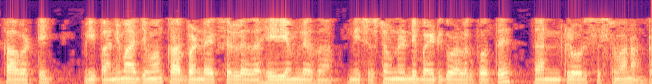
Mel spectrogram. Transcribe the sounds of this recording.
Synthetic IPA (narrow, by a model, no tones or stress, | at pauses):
kaːbɐʈːi | miːpɐnimaːd̪ʱjɐmɐmkaːɾbɐɳɖeːksɐɾlɛːd̪aːɦiːɾijɐmlɛːd̪aːmiːsisʈɐmnuɳɖibɐjɐʈɐkiʋɛɭːɐkɐpoːt̪e̞ː | d̪aːnikloːɾd͡ʒsisʈɐmɐniɐɳʈaː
